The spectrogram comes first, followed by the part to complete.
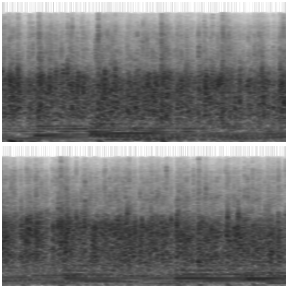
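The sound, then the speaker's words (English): A church audience gives a "prophetic clap", clapping steadily for several seconds, a dense, continuous wash of many hands at full volume, with sustained low musical tones like an organ or keyboard playing underneath. “Somebody release a prophetic clap in this place.”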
